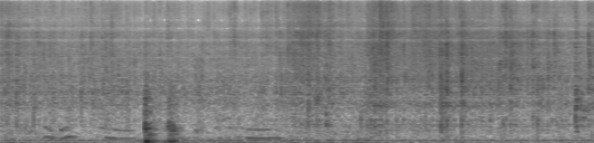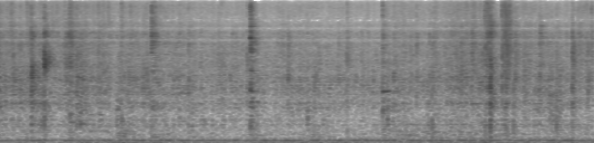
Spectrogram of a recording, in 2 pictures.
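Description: Chinese cabbage sizzling as it is stir-fried in a hot wok over medium-high heat, with a slotted metal spatula scraping and clicking against the pan. A sharp clack comes about two seconds in and another about ten and a half seconds in.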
